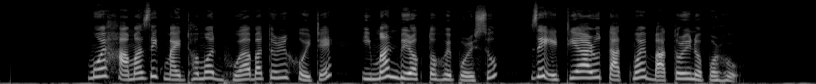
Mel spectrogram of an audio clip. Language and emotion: Assamese, angry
